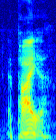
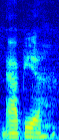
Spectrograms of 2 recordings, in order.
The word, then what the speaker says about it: Appiah: say the last part apaya apaya no appiah i feel bad it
